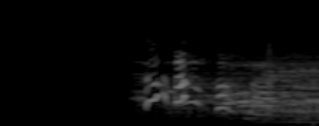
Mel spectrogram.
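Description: Dead silence for about the first second, then faint voices and laughter fade in.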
